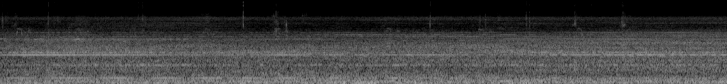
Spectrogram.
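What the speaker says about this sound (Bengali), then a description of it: "এই বিমানটা আসতেছে" An airliner rolls along a taxiway at Dhaka airport, producing a continuous, fairly loud engine rumble and whine that stays even throughout with no voices.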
